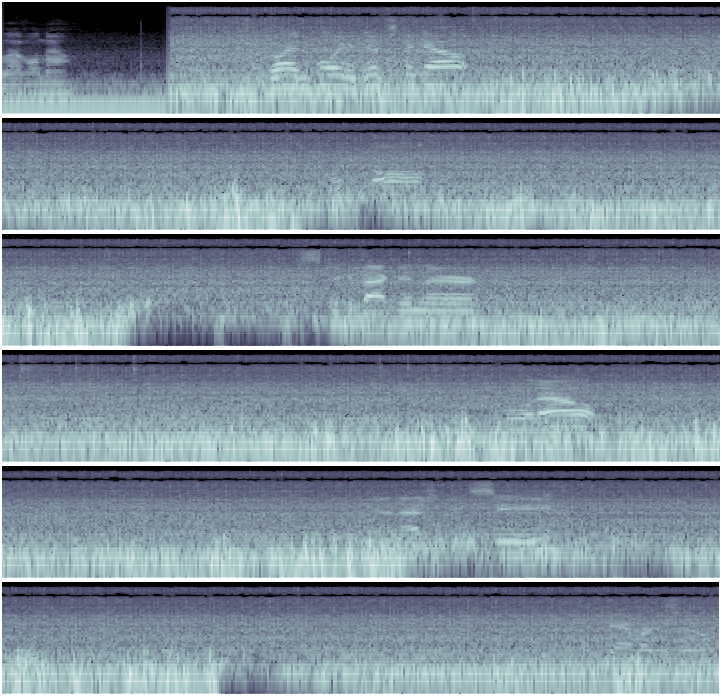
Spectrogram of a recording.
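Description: An engine idles with a steady low rumble.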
